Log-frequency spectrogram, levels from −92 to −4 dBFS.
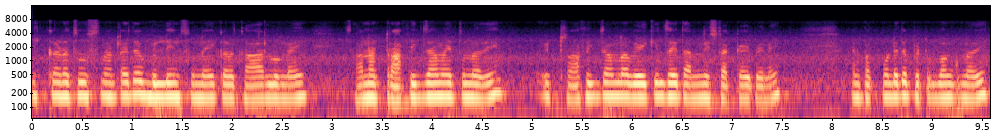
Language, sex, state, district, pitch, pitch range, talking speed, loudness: Telugu, male, Andhra Pradesh, Guntur, 165 Hz, 155-170 Hz, 160 wpm, -15 LUFS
